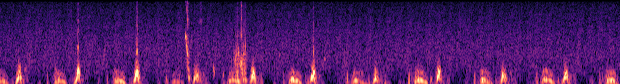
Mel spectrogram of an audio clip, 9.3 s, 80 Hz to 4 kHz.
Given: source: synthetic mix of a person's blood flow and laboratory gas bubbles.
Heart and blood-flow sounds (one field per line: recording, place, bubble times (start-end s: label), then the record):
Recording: Doppler ultrasound of blood flow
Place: precordium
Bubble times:
2.77-2.92 s: bubbles
2.94-3.08 s: bubbles
3.19-3.24 s: bubbles
3.47-3.73 s: bubbles
From the record:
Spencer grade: 1 (occasional bubble signal discernible with the cardiac motion signal, with majority of cardiac periods free of bubbles)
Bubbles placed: only in the low amplitude regions of the cardiac cycle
